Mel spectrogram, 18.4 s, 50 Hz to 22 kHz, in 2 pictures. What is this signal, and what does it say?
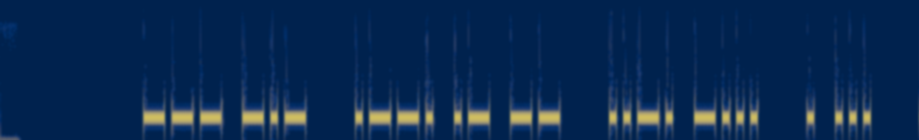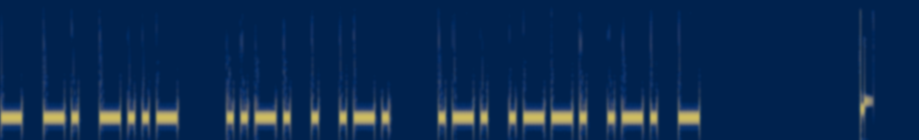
Morse code, heard as a keyed tone, about 17 wpm, 700 Hz. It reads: OK PAM FB ES TNX FER RPRT
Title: K1USN SST QSO Practice 17wpm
